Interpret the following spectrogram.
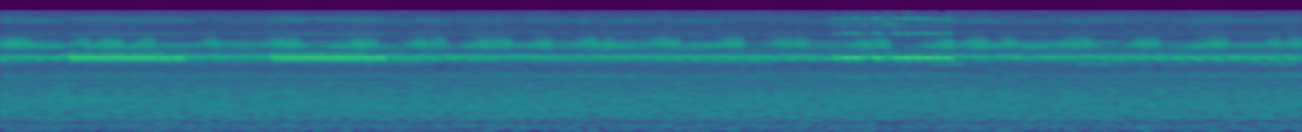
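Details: Crickets in a tranquil night ambience: a sustained high, ringing trill with three distinct louder chirping bursts, two early and one later, over steady background chirping.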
